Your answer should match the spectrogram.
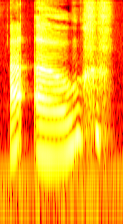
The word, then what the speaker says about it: UOO: organ ization of organisms uoo pronounced uhoh where each species gets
